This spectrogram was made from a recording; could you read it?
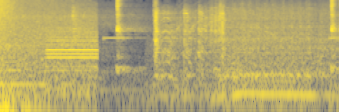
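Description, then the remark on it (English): A Subaru Legacy's engine is started remotely via smartphone: a few sharp clicks and a brief electronic chime, then it cranks and starts, settling into a steady low idle hum. Moderately loud, with no voices. “Remote engine start via smartphone. In the most advanced Subaru Legacy ever.”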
